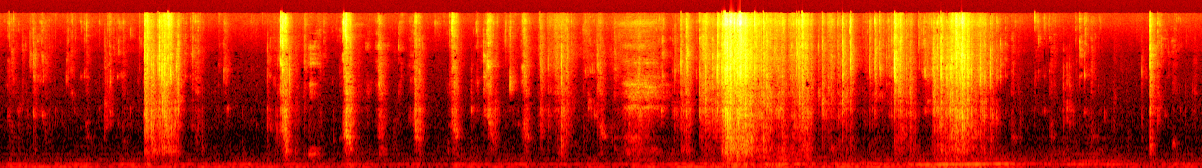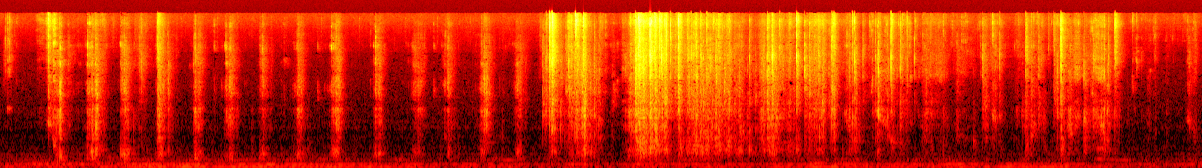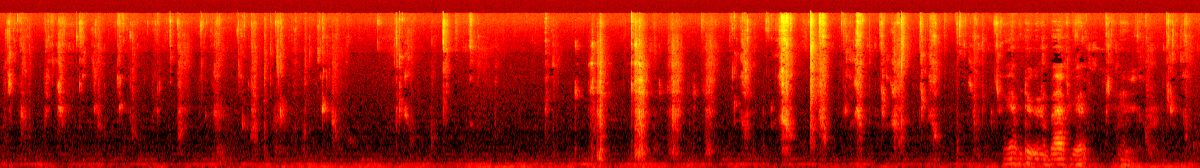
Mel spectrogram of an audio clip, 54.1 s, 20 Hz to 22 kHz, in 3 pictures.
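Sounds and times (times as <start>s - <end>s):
person chewing crisp chips: 0.0s - 54.0s
chip bag rustling: 2.1s - 3.1s, 10.1s - 15.2s, 26.2s - 34.9s.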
